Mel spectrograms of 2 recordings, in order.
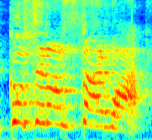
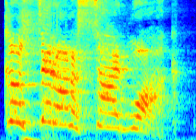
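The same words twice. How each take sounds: First: High, fast shouted insult; louder taunting yell. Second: Taunting yell. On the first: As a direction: yell it harder than the first time. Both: Retold or imitated. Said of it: "yell things at me".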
